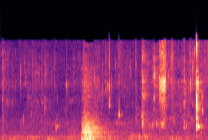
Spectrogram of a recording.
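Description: Water sloshing and dripping as hands scrub husked ears of corn in a metal basin of water, with one louder slosh about a second in.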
